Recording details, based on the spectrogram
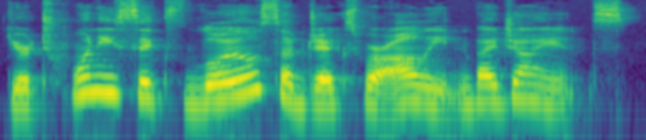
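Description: A woman voicing a regal, composed queen who gives brisk, polite commands. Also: mid-range voice, lively intonation, dark tone, close to an everyday voice. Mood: commanding.

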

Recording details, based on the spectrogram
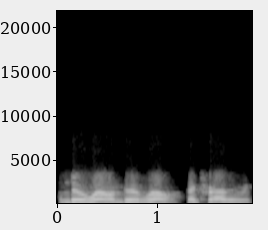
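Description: Low flat-voiced young man on a tinny line. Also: no echo. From Rwanda and Canada. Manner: thoughtful, many "um" pauses. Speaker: guest, energy company manager. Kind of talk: casual interview talk. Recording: dry, phone-like line.

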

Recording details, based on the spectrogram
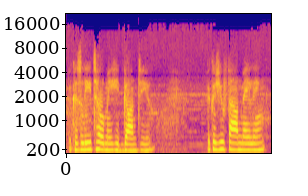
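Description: An actress playing a sultry, teasing femme fatale professor in 1940s radio noir, languid and insinuating. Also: female voice, on the low side, flat delivery, normal speed, close to an everyday voice. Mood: seductive, needling. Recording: muffled old radio recording with music.

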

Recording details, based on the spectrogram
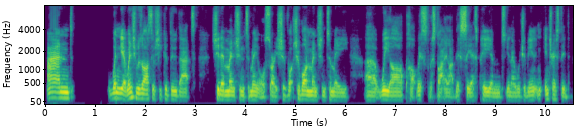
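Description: Very low-pitched man, conversational. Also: fairly even intonation, brisk. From London, England. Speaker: actor, radio show guest. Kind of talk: conversational radio interview.

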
